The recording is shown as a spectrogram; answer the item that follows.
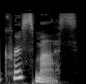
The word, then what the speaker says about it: Christmas: We don't say Christmas. We say Christmas.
